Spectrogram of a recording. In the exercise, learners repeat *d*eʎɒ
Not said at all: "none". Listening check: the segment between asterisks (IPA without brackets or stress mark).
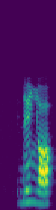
d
